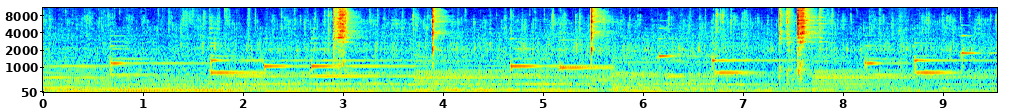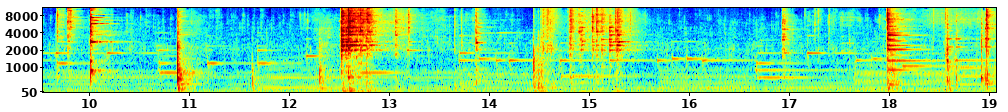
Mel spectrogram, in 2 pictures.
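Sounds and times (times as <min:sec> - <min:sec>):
soft background music: 0:00.0 - 0:19.0
metal tongs clinking on steel jars: 0:07.4 - 0:07.8, 0:09.7 - 0:10.3, 0:12.5 - 0:15.6, 0:17.9 - 0:19.0.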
